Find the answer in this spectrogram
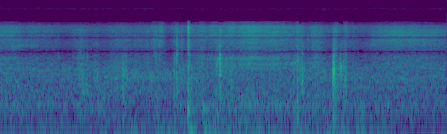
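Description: Handling noise as a small whiteboard is set up on a stand, with a few light knocks and clicks over a faint background hiss.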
